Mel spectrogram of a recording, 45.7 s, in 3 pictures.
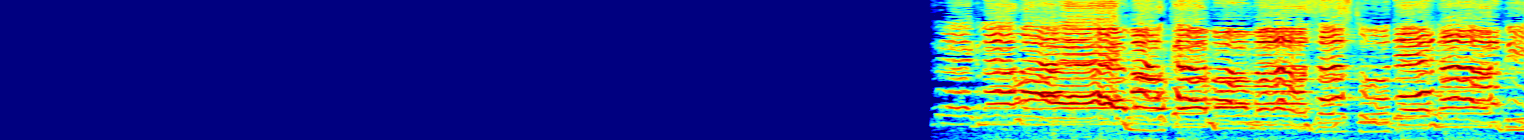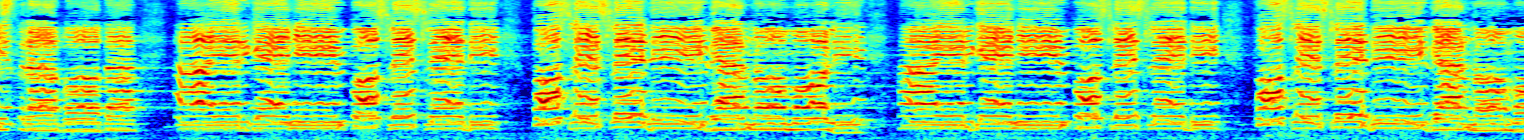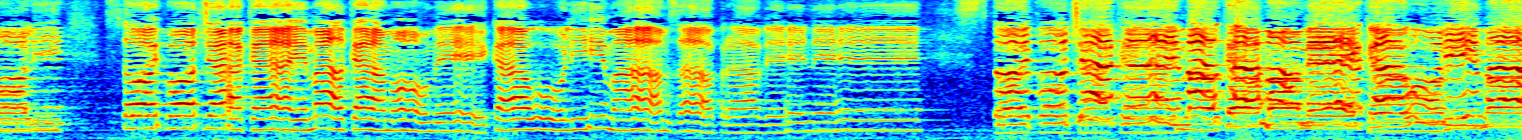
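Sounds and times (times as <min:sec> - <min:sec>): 
Bulgarian vocal trio singing live: 0:09.3 - 0:45.7.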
